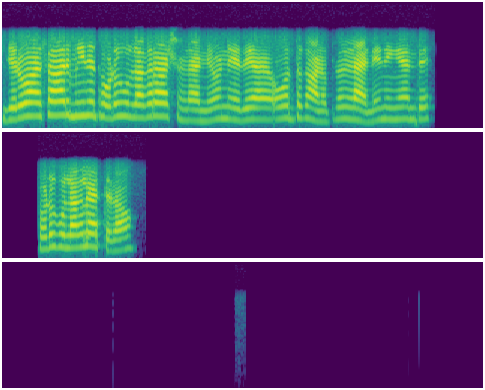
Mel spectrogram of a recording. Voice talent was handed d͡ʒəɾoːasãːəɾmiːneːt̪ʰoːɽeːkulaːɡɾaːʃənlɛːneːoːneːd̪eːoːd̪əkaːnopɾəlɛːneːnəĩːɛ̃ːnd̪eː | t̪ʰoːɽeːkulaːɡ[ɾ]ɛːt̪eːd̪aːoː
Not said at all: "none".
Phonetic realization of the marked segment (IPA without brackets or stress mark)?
l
